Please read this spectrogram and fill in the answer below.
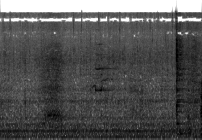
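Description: Ground beef sizzling steadily in a steel pot on the stove. One sharp knock near the end as the stirring utensil strikes the pot.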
